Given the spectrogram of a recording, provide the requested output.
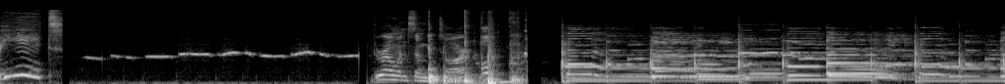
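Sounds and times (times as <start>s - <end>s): person whistling a slow tune: 0.8s - 3.6s, 7.1s - 8.2s.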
